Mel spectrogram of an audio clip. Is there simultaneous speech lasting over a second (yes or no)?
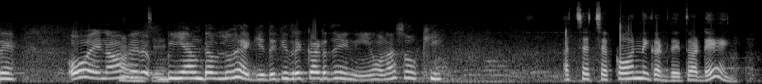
no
